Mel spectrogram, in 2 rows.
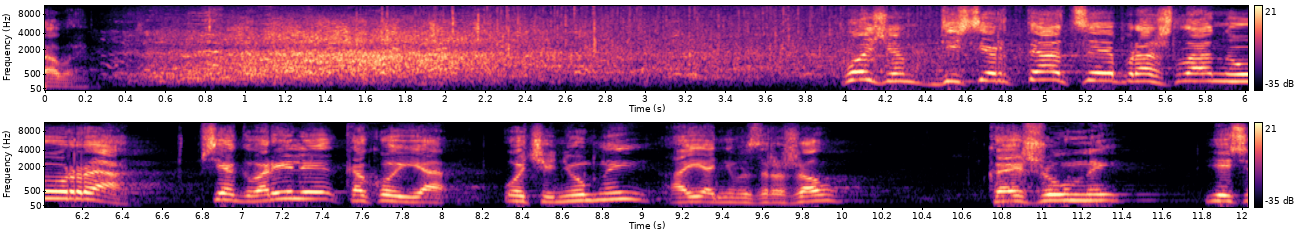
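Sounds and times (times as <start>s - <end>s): audience applauding: 0.5s - 6.0s.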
